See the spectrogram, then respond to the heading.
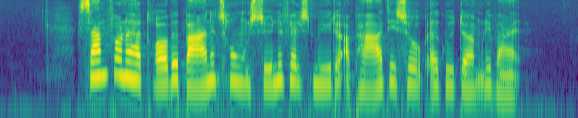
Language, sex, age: Danish, female, 48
